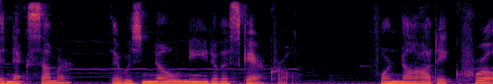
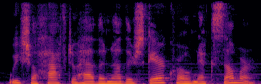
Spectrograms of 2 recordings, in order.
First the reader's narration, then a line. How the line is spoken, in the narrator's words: she said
